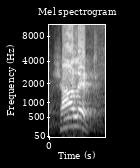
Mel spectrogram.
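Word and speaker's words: chalet: সকল ওয়ার্ডকে আমরা কি করব সিএস ইকুয়াল স উচ্চারণ করব যেমন শিকাগু শিকাগুো বললে হবে না এটা শিকাগুো বলতে হইবো ঠিক আছে শিকাগুো শালেট শালেট প্যারাসুট প্যারাসুট শ্যাপ চ্যাপ বললে হইবো না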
